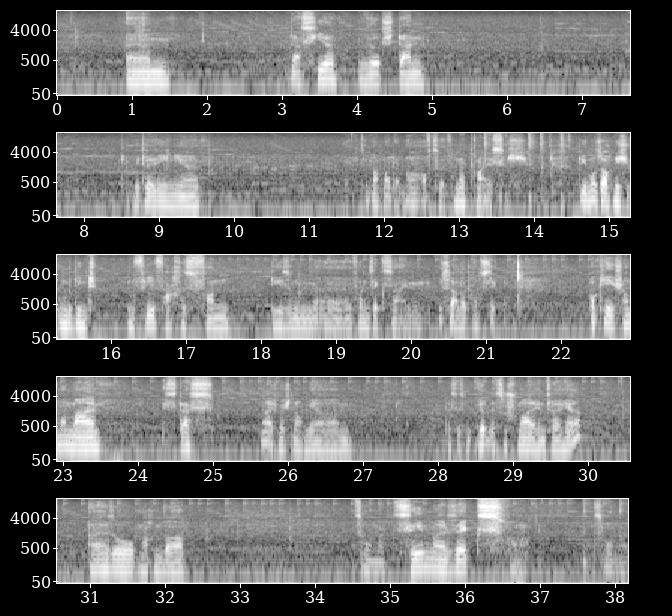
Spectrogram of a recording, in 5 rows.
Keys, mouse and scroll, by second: 2.7 click, 10.9 click, 12.0 click, 13.3 KP_1, 13.5 KP_2, 13.9 KP_3, 14.3 KP_Enter, 14.3 KP_0, 23.2 scroll down 2, 27.6 click, 30.4 click, 32.7 click, 34.5 click, 37.5 KP_2, 38.0 Delete.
